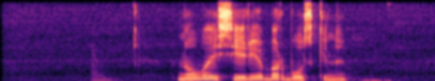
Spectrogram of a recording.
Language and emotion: Russian, neutral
